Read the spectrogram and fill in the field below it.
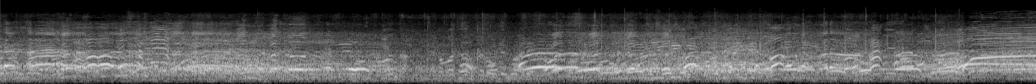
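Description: A sumo referee calls out in a high, chanting voice.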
